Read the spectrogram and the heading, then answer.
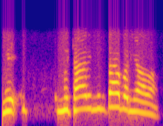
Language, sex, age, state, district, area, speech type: Urdu, male, 45-60, Bihar, Supaul, rural, conversation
